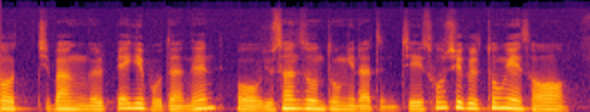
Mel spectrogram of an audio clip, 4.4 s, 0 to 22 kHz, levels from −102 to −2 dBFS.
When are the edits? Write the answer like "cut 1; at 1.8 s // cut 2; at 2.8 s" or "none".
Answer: cut 1; at 1.7 s

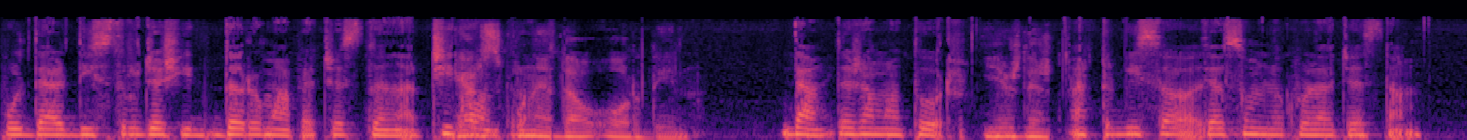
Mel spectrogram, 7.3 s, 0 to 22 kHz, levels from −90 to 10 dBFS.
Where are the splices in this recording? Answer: cut 1; at 1.0 s // cut 2; at 2.3 s // cut 3; at 2.7 s // cut 4; at 4.2 s // cut 5; at 5.2 s // cut 6; at 6.0 s

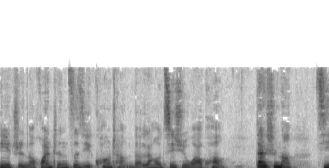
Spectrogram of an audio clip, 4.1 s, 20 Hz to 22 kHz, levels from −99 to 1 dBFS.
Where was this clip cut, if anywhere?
none

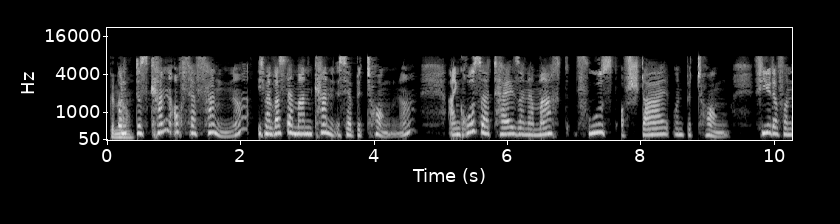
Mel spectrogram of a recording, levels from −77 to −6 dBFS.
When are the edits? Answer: none

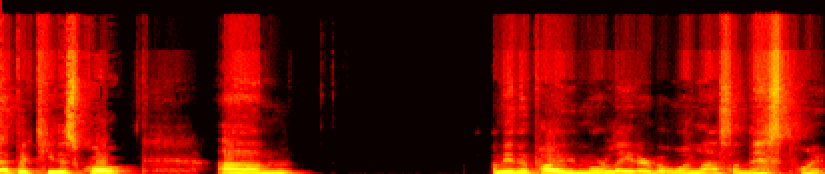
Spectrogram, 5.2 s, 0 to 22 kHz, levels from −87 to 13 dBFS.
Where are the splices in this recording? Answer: none

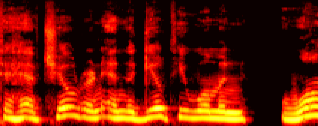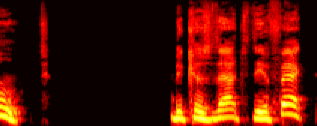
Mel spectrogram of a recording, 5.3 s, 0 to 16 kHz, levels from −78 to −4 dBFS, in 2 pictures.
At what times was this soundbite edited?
none

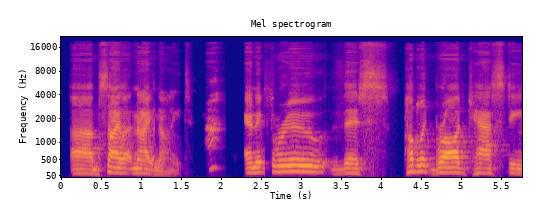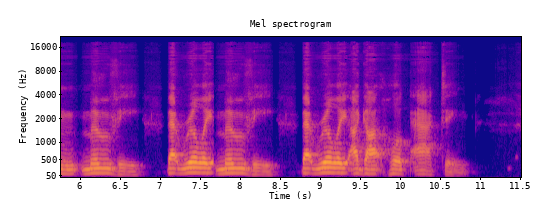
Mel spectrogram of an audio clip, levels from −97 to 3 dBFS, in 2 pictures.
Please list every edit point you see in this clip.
cut 1; at 1.2 s // cut 2; at 2.0 s // cut 3; at 2.5 s // cut 4; at 4.2 s // cut 5; at 7.7 s // cut 6; at 10.1 s

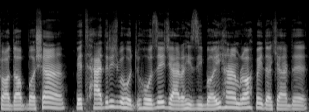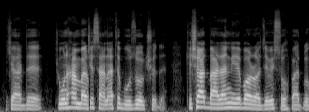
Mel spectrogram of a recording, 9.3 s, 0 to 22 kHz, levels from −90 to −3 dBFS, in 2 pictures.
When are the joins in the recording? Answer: cut 1; at 1.1 s // cut 2; at 4.7 s // cut 3; at 6.0 s

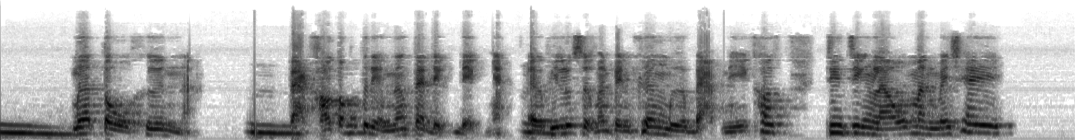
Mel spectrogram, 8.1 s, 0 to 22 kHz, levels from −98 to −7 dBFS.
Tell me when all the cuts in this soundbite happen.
cut 1; at 3.9 s

